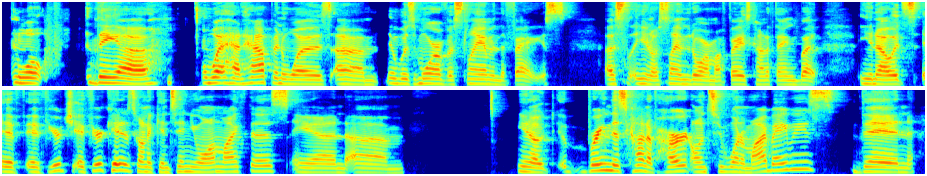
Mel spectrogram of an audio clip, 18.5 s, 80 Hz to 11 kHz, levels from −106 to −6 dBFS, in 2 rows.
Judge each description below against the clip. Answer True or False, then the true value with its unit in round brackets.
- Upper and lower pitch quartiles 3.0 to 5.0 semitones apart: True (3.5 semitones)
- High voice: False (180 Hz)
